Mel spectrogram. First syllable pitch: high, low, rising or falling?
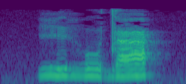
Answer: falling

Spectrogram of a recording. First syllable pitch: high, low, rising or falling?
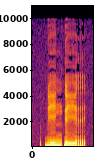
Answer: low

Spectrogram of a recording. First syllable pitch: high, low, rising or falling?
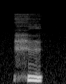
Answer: low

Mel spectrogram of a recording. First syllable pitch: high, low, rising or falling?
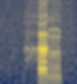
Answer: high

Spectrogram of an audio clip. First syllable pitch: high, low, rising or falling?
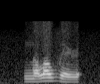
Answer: rising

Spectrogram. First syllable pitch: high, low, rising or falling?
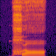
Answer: low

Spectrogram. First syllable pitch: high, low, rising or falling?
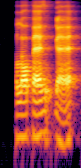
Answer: rising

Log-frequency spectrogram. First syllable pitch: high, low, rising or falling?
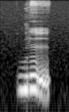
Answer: falling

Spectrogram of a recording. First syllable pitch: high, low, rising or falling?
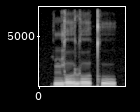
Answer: falling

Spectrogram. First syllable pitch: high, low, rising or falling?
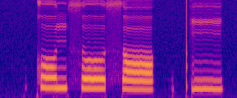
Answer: high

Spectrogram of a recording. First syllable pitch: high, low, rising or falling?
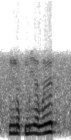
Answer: low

